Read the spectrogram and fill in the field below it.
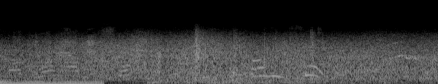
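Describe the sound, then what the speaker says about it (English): A huge explosion as United Airlines Flight 175 strikes the South Tower of the World Trade Center, a loud sustained roaring rumble with a heavy low burst near the start, under excited voices. "There is an explosion. The explosion is incredible!"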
